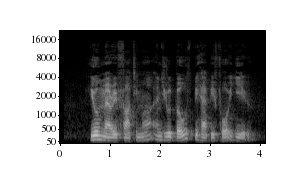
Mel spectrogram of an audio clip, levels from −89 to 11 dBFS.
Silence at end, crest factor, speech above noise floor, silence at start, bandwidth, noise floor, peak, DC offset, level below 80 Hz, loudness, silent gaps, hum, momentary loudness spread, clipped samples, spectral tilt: 0.3 s; 20 dB; 39 dB; 0.6 s; 14.5 kHz; -66 dBFS; -8 dBFS; under 0.1%; -76 dBFS; -28 LUFS; none; none; 12 LU; under 0.1%; -6.5 dB/octave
